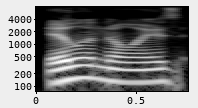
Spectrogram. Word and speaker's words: Illinois: Indiana and Minnesota, Iowa and Purdue, Illinois and Minnesota, Illinois and Indiana.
